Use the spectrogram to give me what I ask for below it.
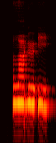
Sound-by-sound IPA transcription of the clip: ðˤ ɪ ɠ ø ʔ i

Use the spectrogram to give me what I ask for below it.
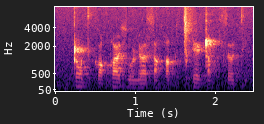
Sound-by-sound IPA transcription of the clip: ʈ ɔ tʲ k o q y s u o̯ ɳ ɐ s ɐ q e q ǀʰ e ʈ e q s ə tʲ

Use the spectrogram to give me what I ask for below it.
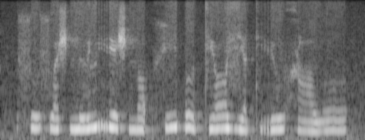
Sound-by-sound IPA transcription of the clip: sʷ ɨ sʷ ɑ ʃ n ɨ lʲ rʲ ɛ ʃ n ɔ ʔ x i ʔ o tʲ ɔ zʲ ɑ tʲ rʲ u x ɑ w o

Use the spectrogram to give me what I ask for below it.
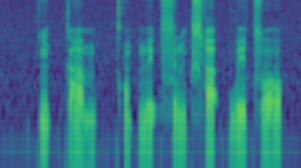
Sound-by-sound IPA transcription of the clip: k ĩ˦ t̚ k a˨˩ m | kʰ ɔ̃˨ p̚ m e˨ ʔ s ə˧ n t͡ɕʰ a˦ ʔ p w e˨˩ t͡s ɔ˧

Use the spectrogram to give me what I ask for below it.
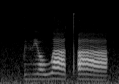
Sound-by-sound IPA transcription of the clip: vʲ ɔ w a tʼ a

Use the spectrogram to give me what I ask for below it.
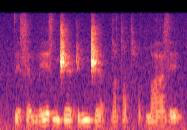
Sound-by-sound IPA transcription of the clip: t̪ e s ɛ u̯ m eː z n d͡ʒ ɛː ʈ i n d͡ʒ ɛː t dˤ ɘ t a tˤ h e tˤ n̪ aː z e

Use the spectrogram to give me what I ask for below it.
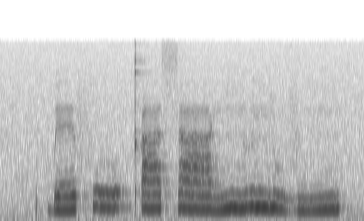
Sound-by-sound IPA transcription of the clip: ɓ ɛ˨˦ f oː˦ kʼ a˦ s aː˦˨ ŋ ĩ˦ l ĩ˦ ɾ u˨ v ĩ˨˦

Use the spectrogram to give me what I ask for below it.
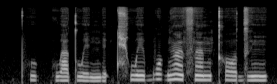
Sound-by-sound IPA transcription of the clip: pʰ u˨ k̚ h w a˧ t̪ w e˨˩ ŋ e˨ ʔ t͡ɕʰ w e˧ b ɔ˥˧ ɡ ã˥˧ s ã˧ n kʰ ɔ˧ d͡z ĩ˧

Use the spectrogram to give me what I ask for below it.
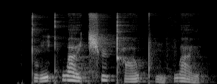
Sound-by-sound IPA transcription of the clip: t̪ ʊ˧˥ ŋ kʰ w a˥˧ ɪ̯ t͡ɕʰ y˥˩ kʰ ɑ˧˥ ʊ̯ pʰ ḭ˨˩ f w a˥˩ ɪ̯

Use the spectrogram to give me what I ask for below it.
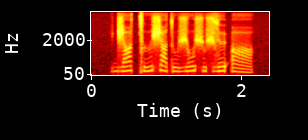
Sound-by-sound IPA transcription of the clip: d͡ʒ ɑ ǀ ɯ ʃ ɑ t u ʒ o ʃ u ʃ z ø ʔ ɑ

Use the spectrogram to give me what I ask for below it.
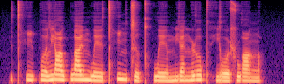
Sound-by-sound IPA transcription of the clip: t̪ʰ i˨˩ p ɤ˨˦ l j ɑ˥˨ ʊ̯ p w a˦ ɪ̯ m w e˨˩ ɪ̯ t̪ʰ i˥˨ ŋ t͡s ɹ̩˩ kʰ w e˨˩ ɪ̯ m j ɛ˨˦ n ɻ ɤ˦ pʰ j o˨˩ ʊ̯ ʂ w ɑ˥˨ ŋ

